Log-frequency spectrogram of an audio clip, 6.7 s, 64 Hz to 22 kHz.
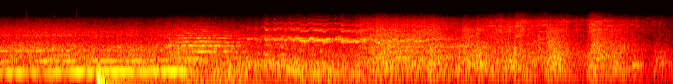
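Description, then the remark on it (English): A car engine whines in fast, going 70 miles an hour, then the tires let out a long, loud screech as it brakes hard to a halt at an Esso service station. No one speaks. “Groucho, you know you were going 70 miles an hour.”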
